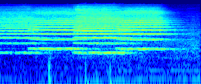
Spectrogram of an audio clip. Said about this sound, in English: Sorry, there's an ambulance going past.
